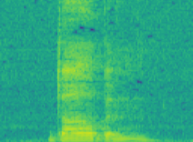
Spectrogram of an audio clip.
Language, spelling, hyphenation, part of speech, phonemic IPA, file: German, darben, dar‧ben, verb, /ˈdaʁbn̩/, De-darben.ogg
- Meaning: to lack, to have a need (particularly in terms of food: to starve)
